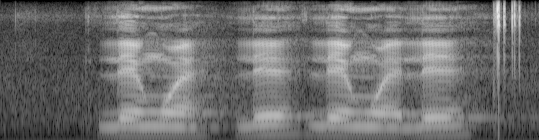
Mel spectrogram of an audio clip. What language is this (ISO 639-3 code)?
nso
